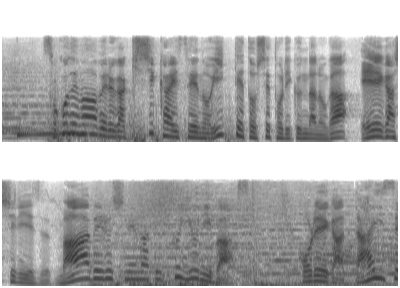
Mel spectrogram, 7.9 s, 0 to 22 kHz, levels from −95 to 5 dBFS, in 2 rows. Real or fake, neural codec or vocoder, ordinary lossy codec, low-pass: real; none; none; none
